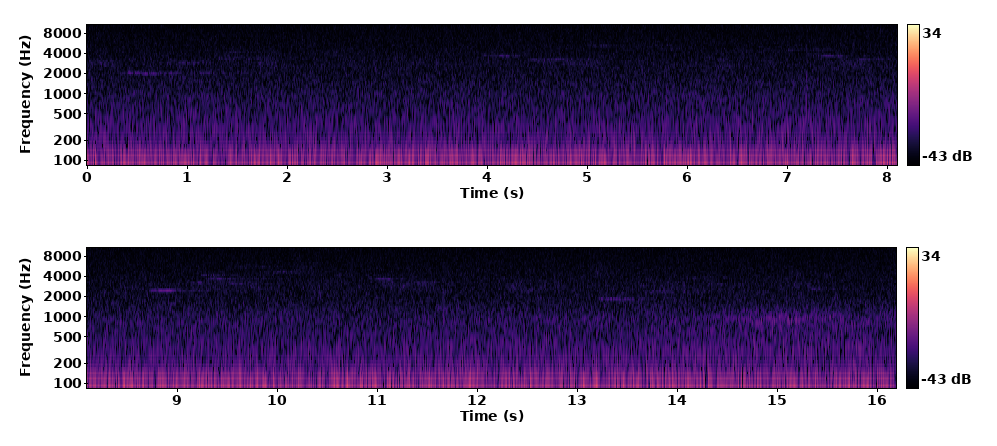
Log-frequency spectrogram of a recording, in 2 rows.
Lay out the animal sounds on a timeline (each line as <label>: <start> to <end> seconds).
Hermit Thrush (Catharus guttatus): 0.2 to 2.0 seconds
Black-capped Chickadee (Poecile atricapillus): 3.9 to 4.9 seconds
Black-capped Chickadee (Poecile atricapillus): 7.2 to 8.1 seconds
Hermit Thrush (Catharus guttatus): 8.5 to 10.1 seconds
Hermit Thrush (Catharus guttatus): 13.0 to 14.4 seconds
